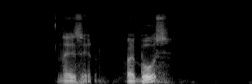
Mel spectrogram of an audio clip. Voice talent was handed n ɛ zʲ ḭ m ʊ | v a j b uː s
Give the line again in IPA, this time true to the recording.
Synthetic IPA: n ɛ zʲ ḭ n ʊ | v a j b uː s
